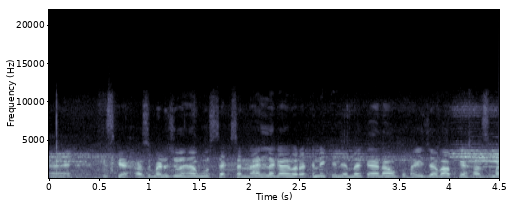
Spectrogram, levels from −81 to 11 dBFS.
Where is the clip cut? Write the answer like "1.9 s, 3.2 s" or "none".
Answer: none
